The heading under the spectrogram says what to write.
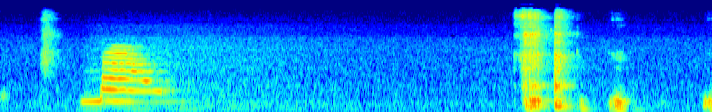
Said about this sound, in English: You'll hear a cat in the background, pay no attention to it.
